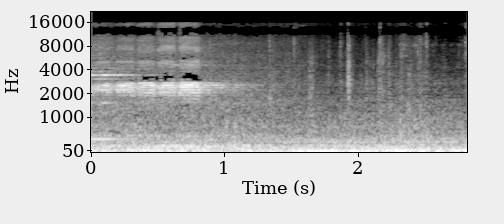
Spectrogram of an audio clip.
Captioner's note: whistle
